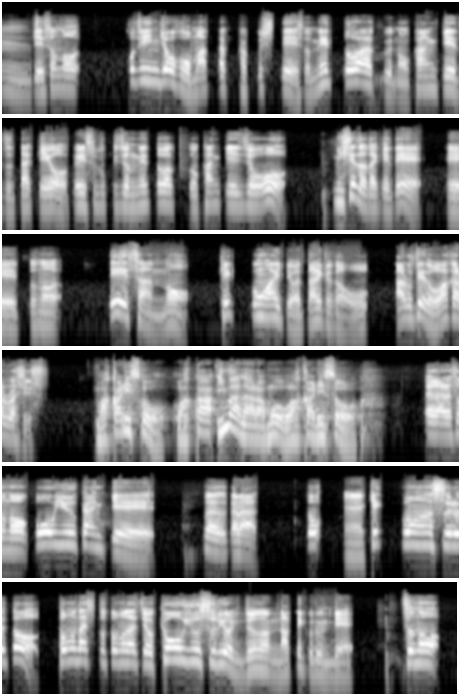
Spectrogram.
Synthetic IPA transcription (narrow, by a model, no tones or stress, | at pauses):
ɯ̟̃d̪e̞so̞no̞ | ko̞ʑĩɲ̟d͡ʑo̞ːɦo̞ːmat̪ːakɯ̟̥kakɯ̟ɕi̥t̪e̞so̞none̞t̪ːo̞βaːkɯ̟no̞kãŋke̞ːzɨd̪ake̞o̞ɸe̞isɨbɯkːɯʑo̞ːno̞ne̞t̪ːo̞βaːkɯ̥nokãŋke̞ːʑo̞ː | mʲise̞t̪ad̪ake̞d̪e̞ | et̪sono̞ | e̞ːsãnːo̞ | ke̞kːõ̞ɰ̃ait̪e̞βad̪aɾe̞kaka̰o | aɾɯ̟t̪̬eːd̪o̞β̞akaɾɯ̟ɾaɕḭːd̪esɨ̥ | βakaɾʲiso̞ːβakaʔimanaɾamo̞ːβakaɾʲiso̞ː | d̪̥akaɾaso̞no̞ko̞ːjɯːkãŋke̞ː | maakaɾa | t̪o | ɯ̃ke̞kːõ̞ɰ̃sɨɾɯ̟t̪o̞t̪o̞mo̞d̪at͡ɕi̥t̪o̞t̪o̞mo̞d̪at͡ɕio̞kʲo̞ːjɯːsɨɾɯ̟jo̞ːɲ̟id̪oːzõnnːat̪ːe̞kɯ̟ɾɯ̟̃nd̪e̞̰ | so̞no̞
